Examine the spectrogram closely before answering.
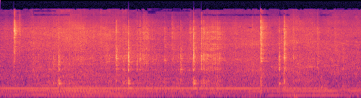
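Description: Large metal ladle stirring sugar into a huge pot of boiling tea, knocking against the pot with several sharp metal clanks at irregular intervals, over a steady low hum.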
